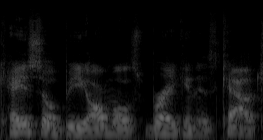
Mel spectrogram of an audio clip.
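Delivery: ordinary talk, nothing marked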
